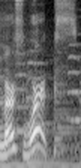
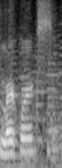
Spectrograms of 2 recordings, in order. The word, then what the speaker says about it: MercWorks: have uh shin and merce works how you guys doing good it's it's pronounced merc works i uh my my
